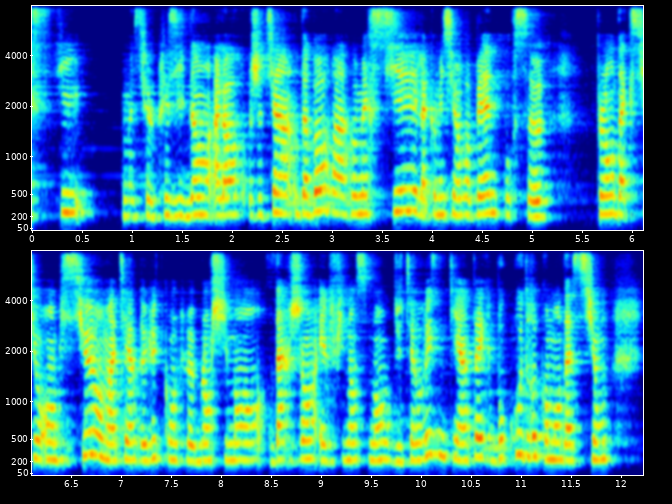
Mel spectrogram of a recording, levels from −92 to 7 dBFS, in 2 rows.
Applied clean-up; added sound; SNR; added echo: neural mask model DeepFilterNet 3.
